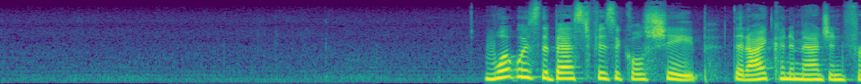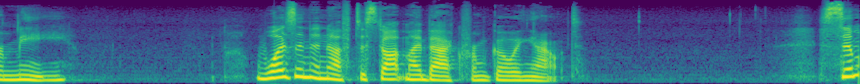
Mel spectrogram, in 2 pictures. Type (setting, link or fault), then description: setting, large echoing room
